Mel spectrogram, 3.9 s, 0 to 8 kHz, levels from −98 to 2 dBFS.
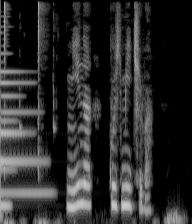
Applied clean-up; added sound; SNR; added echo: classical method Wiener filter.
